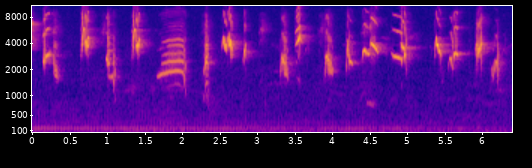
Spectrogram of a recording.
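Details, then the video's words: Oriental magpie-robin singing on the third day of Lunar New Year in 15-degree cold, played for an hour without a rival coming down to fight; loud, varied rapid phrases of sweet whistles, sharp chirps and a buzzy rasping note, with brief gaps. "Chòe than mùng 3 tết cái lạnh 15 độ chơi 1 tiếng chim k xuống đánh"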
